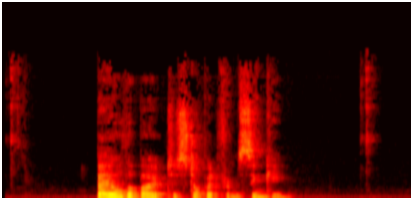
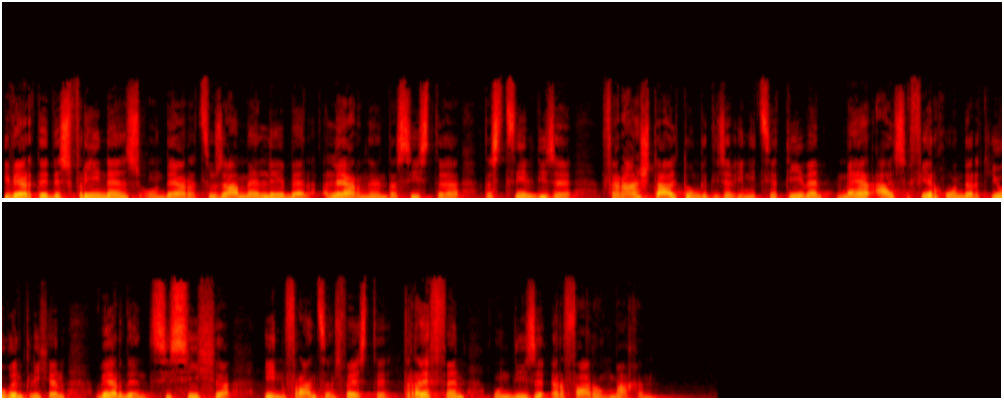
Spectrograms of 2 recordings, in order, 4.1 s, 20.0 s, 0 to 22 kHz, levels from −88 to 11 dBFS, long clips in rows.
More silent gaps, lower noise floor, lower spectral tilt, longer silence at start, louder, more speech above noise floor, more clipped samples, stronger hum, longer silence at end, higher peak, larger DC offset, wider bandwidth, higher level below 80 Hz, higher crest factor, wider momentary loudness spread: neither; about the same, -65 dBFS vs -66 dBFS; about the same, -5 dB/octave vs -5.5 dB/octave; first, 0.95 s vs 0 s; first, -26 LUFS vs -35 LUFS; first, 39 dB vs 31 dB; neither; neither; second, 1.2 s vs 3.35 s; first, -8 dBFS vs -16 dBFS; neither; first, 16 kHz vs 13.5 kHz; first, -60 dBFS vs -72 dBFS; about the same, 20 dB vs 20 dB; first, 13 LU vs 9 LU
